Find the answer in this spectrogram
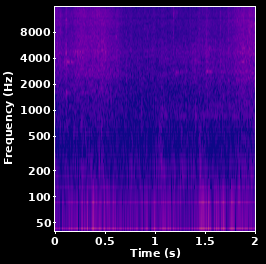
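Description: Grass and sedge stalks rustling and snapping faintly as hands push through them, over a low, uneven rumble of wind or handling on the microphone.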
